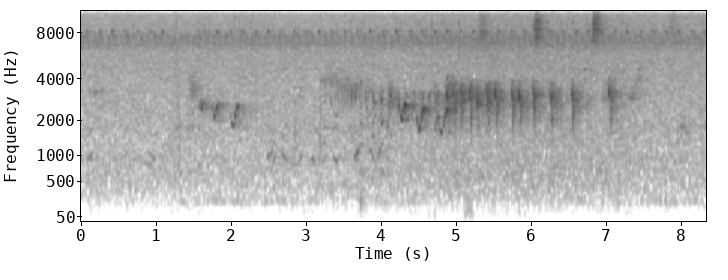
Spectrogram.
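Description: A steady, high insect drone with a bird calling over it: a few chirps, then a quick run of sharp repeated notes from about four to seven seconds in.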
